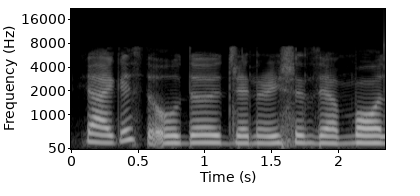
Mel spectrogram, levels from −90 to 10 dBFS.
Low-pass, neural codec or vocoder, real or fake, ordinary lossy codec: 7.2 kHz; none; real; none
